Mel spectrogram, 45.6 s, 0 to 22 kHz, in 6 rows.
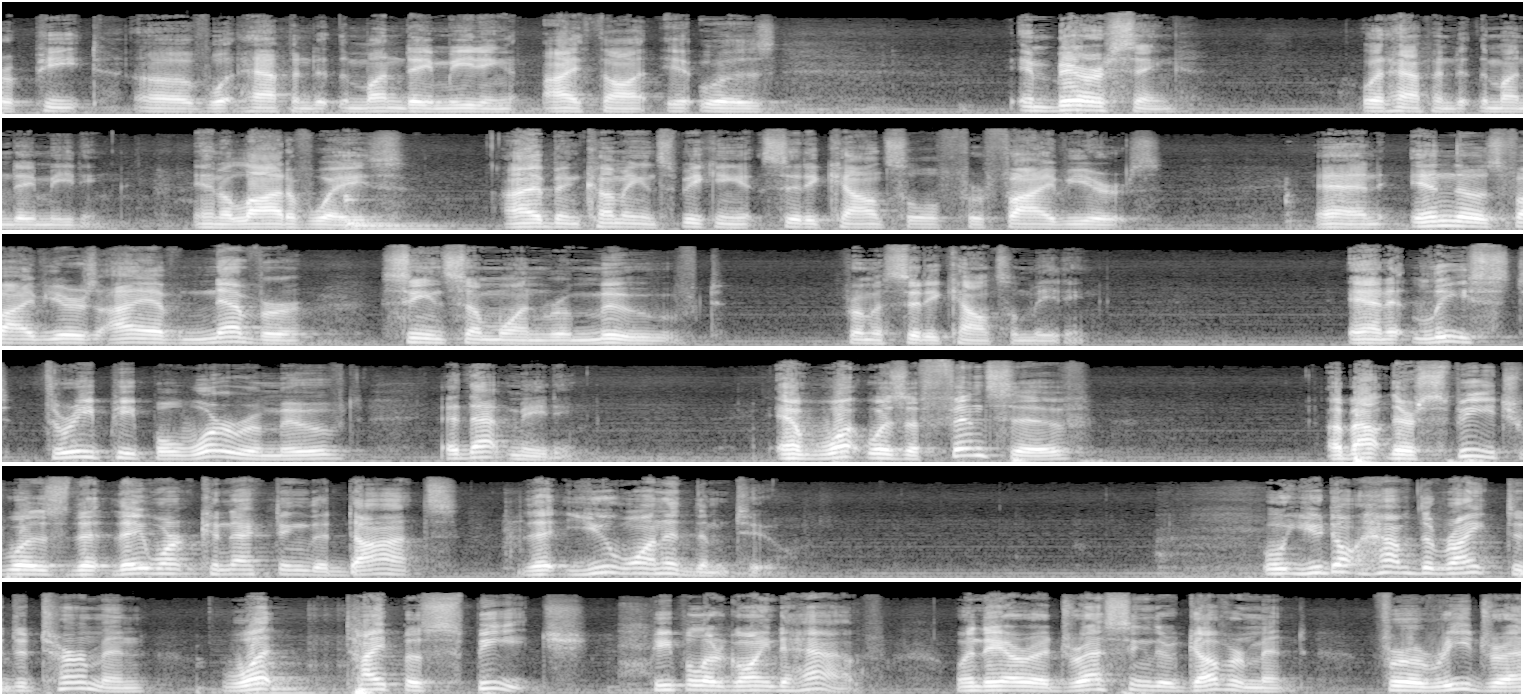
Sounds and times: Male speech, man speaking: 0.0 - 3.9, 5.1 - 5.9, 6.8 - 13.4, 14.2 - 18.8, 19.4 - 20.6, 22.0 - 25.7, 26.7 - 28.3, 29.4 - 34.4, 36.8 - 45.6
Narration, monologue: 0.0 - 45.6.

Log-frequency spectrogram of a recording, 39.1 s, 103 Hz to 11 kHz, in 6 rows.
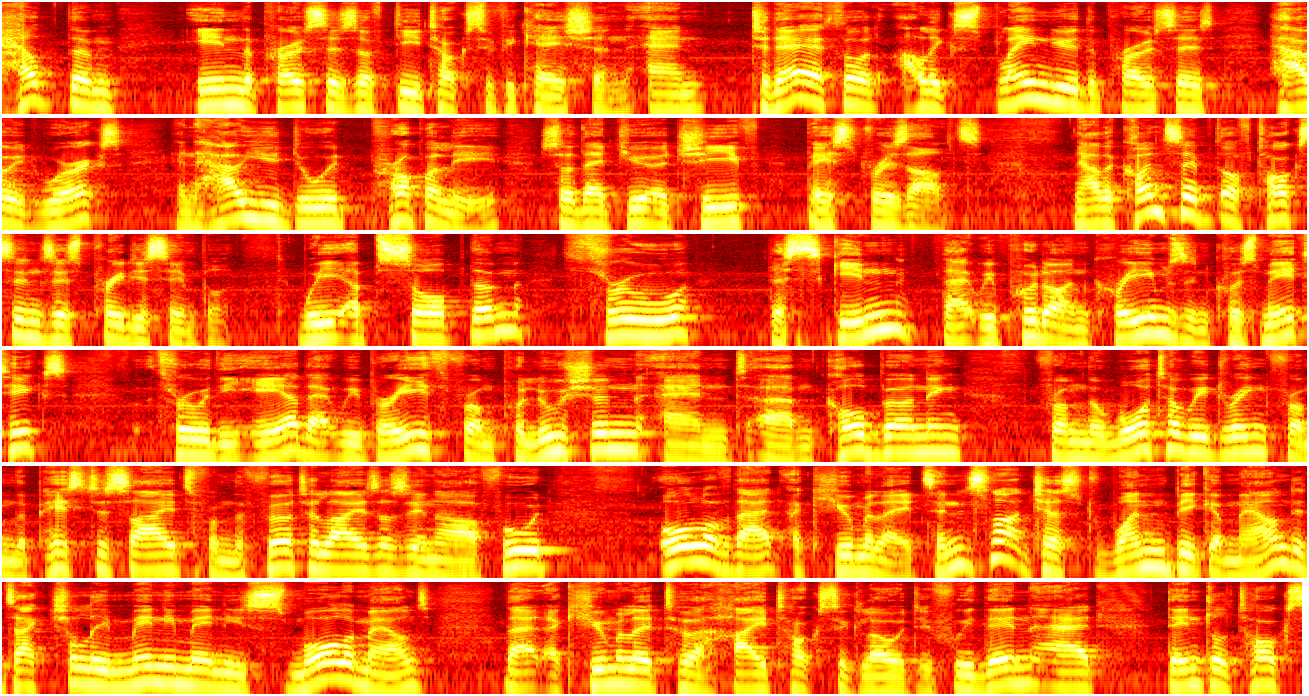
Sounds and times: Speech: 0.0 - 39.1.

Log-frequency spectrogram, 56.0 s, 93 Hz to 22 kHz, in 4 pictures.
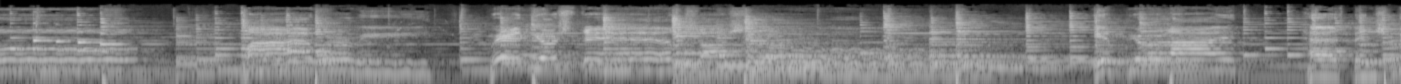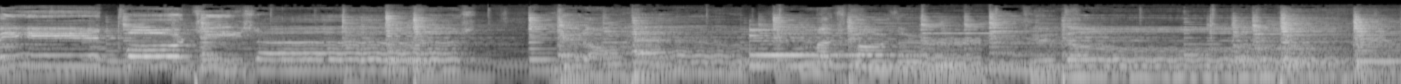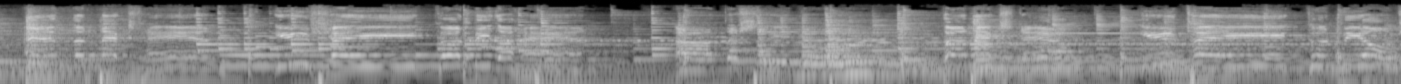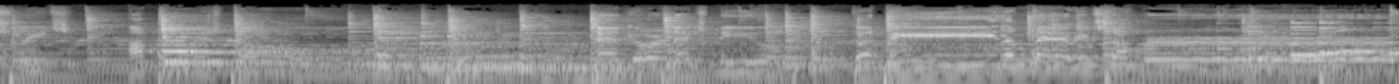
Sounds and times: Male singing: 0.0 - 1.4, 2.4 - 18.8, 19.5 - 34.1, 34.8 - 56.0
Music: 0.0 - 56.0.

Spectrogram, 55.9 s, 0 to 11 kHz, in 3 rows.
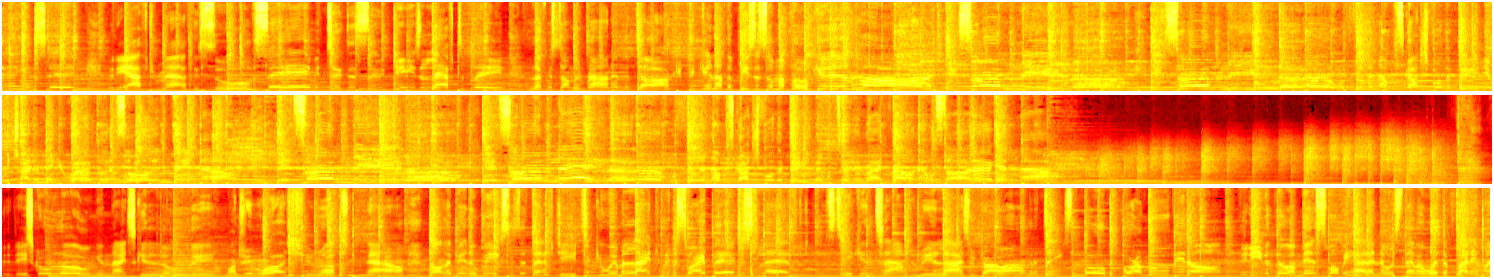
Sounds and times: Tender music: 0.0 - 35.7, 36.3 - 55.8
Blues: 0.0 - 55.8.

